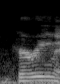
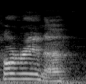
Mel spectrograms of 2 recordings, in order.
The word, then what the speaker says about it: Karina: Karina, yeah. It's not Corina. How No, Karina.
